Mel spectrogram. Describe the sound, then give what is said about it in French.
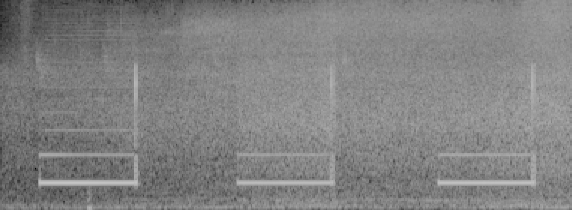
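A telephone ringback tone: three long, steady, mid-low beeps of about a second each, separated by short pauses, heard alone over a faint background hum. “Appel en cours.”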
